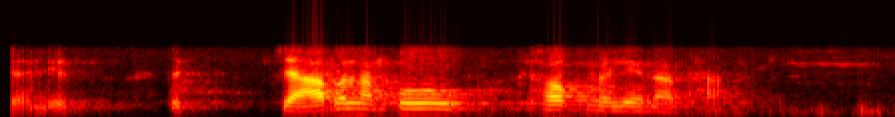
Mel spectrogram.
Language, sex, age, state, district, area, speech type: Hindi, male, 30-45, Bihar, Vaishali, rural, conversation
